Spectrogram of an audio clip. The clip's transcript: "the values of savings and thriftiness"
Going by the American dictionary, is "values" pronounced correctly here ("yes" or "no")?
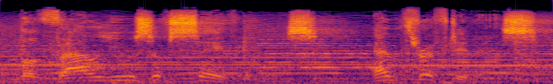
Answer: yes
